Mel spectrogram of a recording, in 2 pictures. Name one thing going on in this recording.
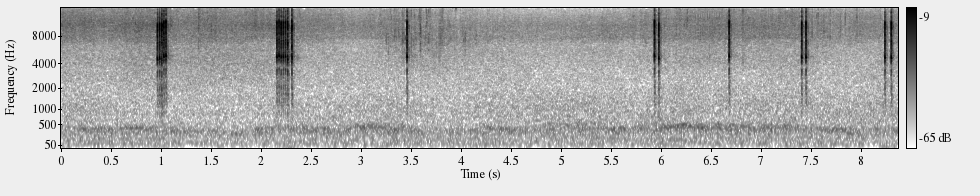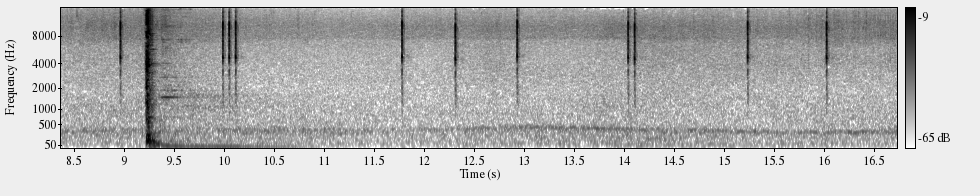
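Short, sharp menu clicks sound now and then.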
